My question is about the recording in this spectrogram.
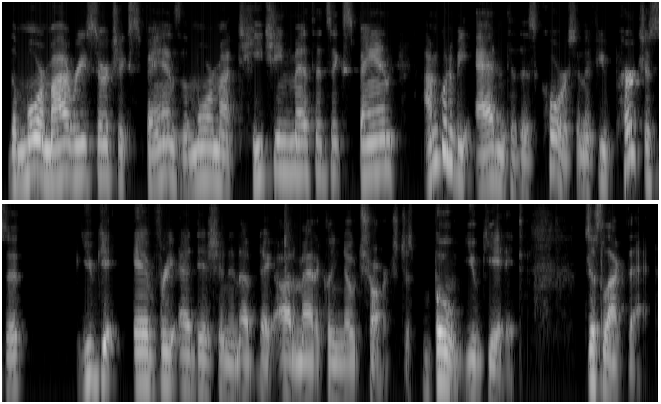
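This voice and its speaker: With a medium-pitched, somewhat dark voice and a Southern US accent, a man runs a laid-back livestream. He answers viewer questions in a meandering, self-mocking style, saying um a lot.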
